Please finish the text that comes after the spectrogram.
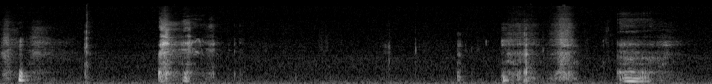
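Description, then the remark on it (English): Several breathy sniffles and short coughs come in irregular bursts, with quiet pauses between them and no talking. “I got sniffles.”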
